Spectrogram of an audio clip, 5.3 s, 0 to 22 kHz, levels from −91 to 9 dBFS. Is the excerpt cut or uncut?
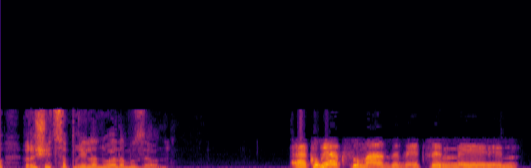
uncut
